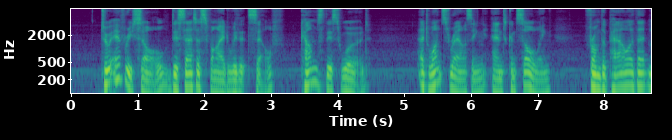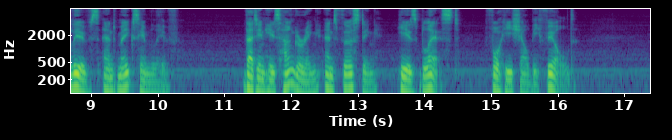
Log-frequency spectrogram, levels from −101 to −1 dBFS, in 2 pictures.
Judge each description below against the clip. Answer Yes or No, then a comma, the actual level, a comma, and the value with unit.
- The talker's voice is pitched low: Yes, low, 120 Hz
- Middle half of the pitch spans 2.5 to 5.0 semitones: No, wide, 5.6 semitones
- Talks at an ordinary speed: No, slow, 130 wpm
